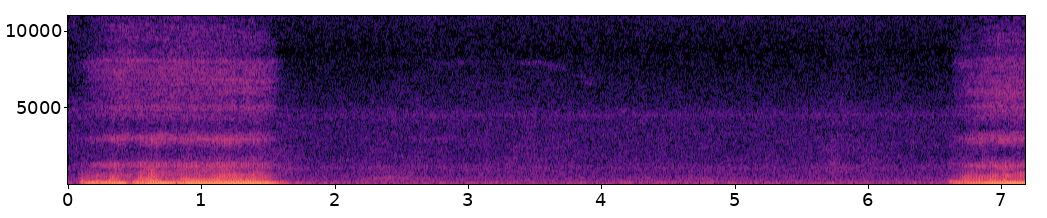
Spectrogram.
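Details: Golden retriever dog snoring while asleep: loud, deep, rattling snores separated by a long quiet pause of about five seconds.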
